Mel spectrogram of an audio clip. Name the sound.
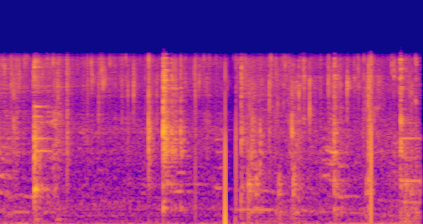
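cumin, bay leaf, cinnamon, cardamom sizzling in hot oil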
